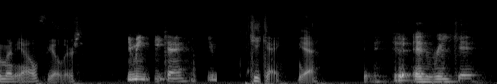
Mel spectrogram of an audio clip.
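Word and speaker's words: Kiké: Kike, yeah. Enrique. It's how it's No, pronounced.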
